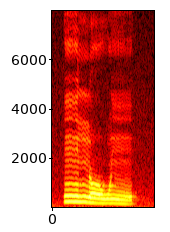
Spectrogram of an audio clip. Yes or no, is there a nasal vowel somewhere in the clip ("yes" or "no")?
yes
